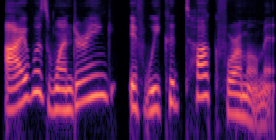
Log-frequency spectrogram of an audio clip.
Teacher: The stress falls on one in wondering and mo in moment.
